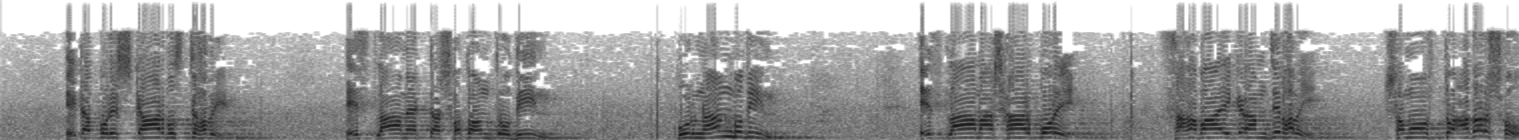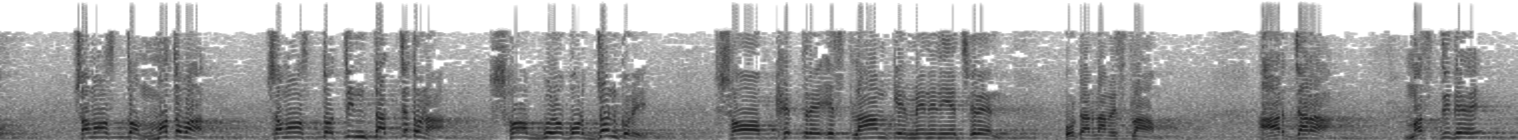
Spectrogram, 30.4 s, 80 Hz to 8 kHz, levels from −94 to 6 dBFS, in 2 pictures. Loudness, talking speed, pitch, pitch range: -11 LUFS, 70 wpm, 245 Hz, 230-260 Hz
